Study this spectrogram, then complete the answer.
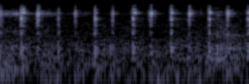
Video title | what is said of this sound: FULL REVIEW - EMP EDC PULSE OTF!!! #love #edc | the blade is closed, there is a bit of a rattle side to side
